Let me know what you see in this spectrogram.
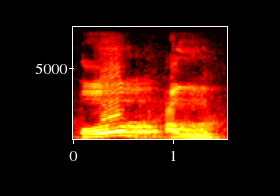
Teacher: कंठोष्ठ का प्रयोग है ओ और औ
